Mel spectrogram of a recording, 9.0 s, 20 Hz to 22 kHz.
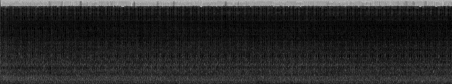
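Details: Renault Master diesel van in limp mode with a smoking turbo that passed oil, codes for a cylinder 4 injector signal anomaly and open circuit: rough idle with an intermittent knock over the clatter; injector fault suspected.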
